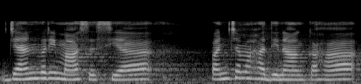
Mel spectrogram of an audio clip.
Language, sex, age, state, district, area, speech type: Sanskrit, female, 18-30, Tamil Nadu, Madurai, urban, spontaneous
